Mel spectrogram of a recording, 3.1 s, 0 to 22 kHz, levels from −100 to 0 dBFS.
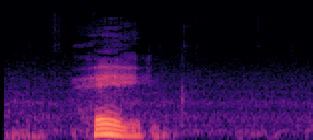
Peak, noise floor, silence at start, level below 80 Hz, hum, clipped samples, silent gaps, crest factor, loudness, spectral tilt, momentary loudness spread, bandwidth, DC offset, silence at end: -12 dBFS; -64 dBFS; 0.9 s; -60 dBFS; none; under 0.1%; none; 22 dB; -28 LUFS; -9 dB/octave; 27 LU; 5.6 kHz; under 0.1%; 1.55 s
